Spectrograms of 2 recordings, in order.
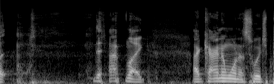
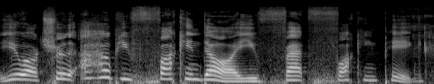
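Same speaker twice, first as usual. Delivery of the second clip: put-on insulting judge voice, higher pitch; 9 semitones higher than usual. Imitating a judge insulting a contestant: imitating Simon. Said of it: "And then Simon would be like".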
